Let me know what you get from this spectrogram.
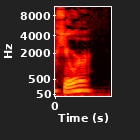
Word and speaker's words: Heuer: So for those who haven't, Nintendo and luxury watch maker Tag, is it Heuer? It's Heuer, right? That's how you say it? Heuer? They're Swiss, so I'm not...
